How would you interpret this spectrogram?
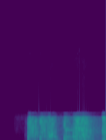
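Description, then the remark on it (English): A fireworks sound effect bursts in after a brief silence: dense, loud crackling with several sharp pops in quick succession, continuous to the end, with no voices. “The fireworks for me.”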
